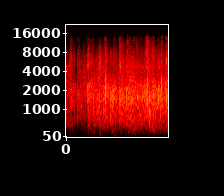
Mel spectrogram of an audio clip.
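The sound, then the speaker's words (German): Steady, dense applause from an audience welcoming a mayor at a public event, a continuous crackle of many hands that holds at an even level through the short stretch, with no voices standing out. “Jetzt nehme ich gleich den Bürgermeister von Mundafing. Sie kommen ganz weit angereist. Herzlich willkommen, ein Applaus für Sie.”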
